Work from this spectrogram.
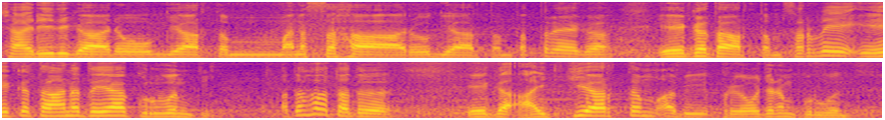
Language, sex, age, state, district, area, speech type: Sanskrit, male, 45-60, Kerala, Kollam, rural, spontaneous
